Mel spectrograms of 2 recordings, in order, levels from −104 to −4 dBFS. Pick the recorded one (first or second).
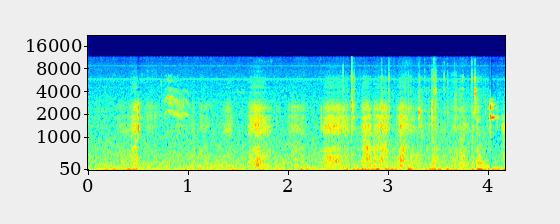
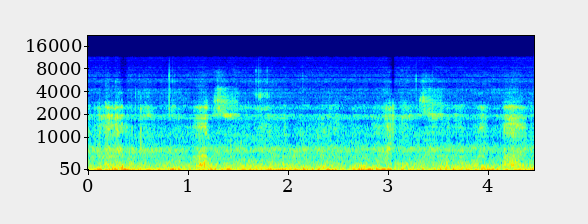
first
